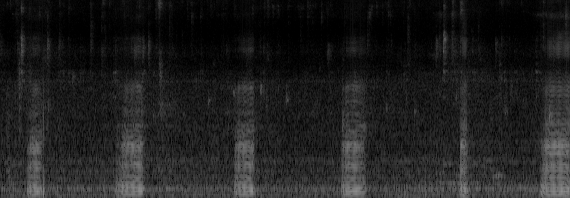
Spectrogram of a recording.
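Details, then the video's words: Small sleeping dog snoring, each rough, harmonic-rich snore lasting under half a second and recurring about every two seconds over a quiet, steady background. "Perrito roncando"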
